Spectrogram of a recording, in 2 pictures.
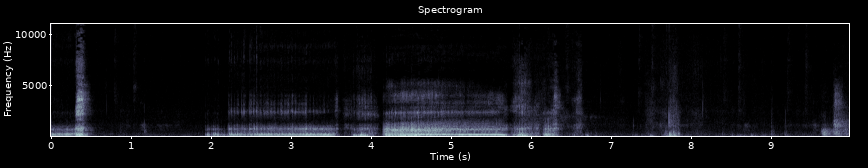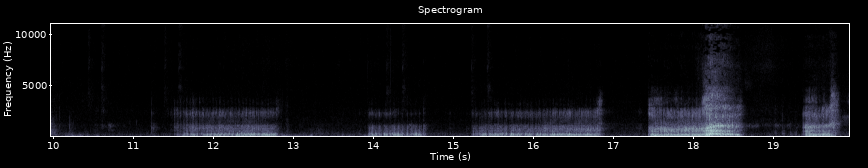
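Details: Playful but possessive growling from a Smooth Fox Terrier over its ball indoors, many rough rumbling bouts one to two seconds long, one loud drawn-out growl early on, with brief pauses and small clicks between.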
